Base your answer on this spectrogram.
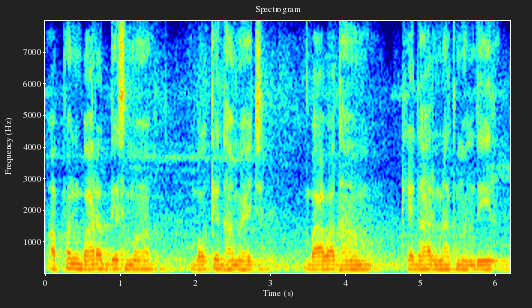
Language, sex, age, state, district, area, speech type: Maithili, male, 18-30, Bihar, Supaul, urban, spontaneous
